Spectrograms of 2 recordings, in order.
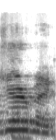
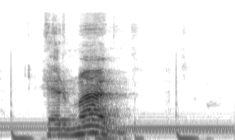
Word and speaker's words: Germán: Sean German, good morning. Germán. Sean Germán. The proper way to say that.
